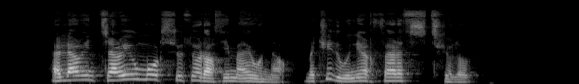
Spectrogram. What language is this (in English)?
Kabyle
